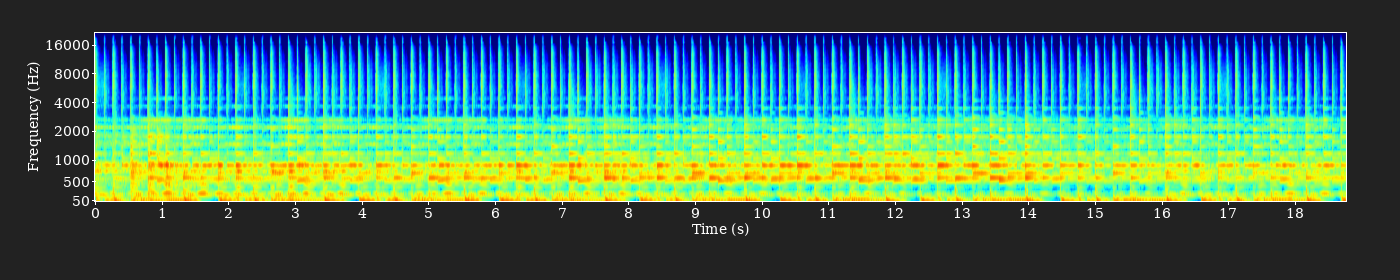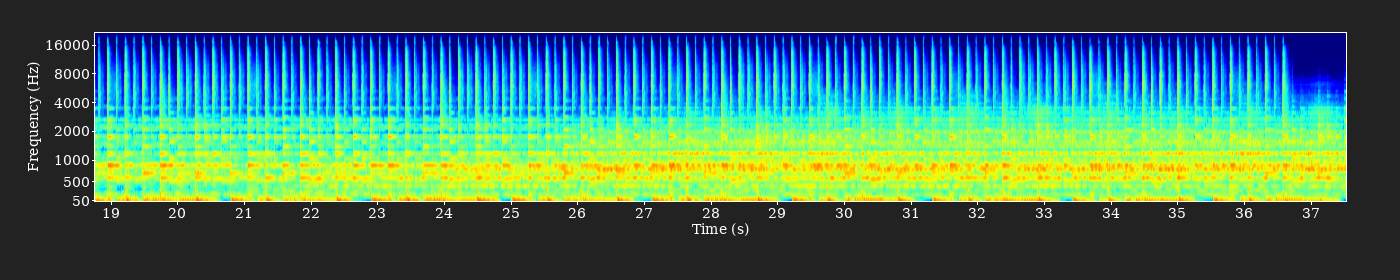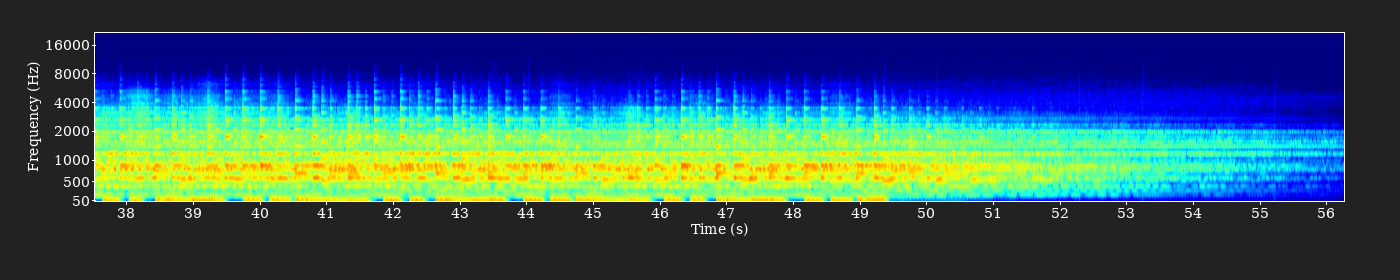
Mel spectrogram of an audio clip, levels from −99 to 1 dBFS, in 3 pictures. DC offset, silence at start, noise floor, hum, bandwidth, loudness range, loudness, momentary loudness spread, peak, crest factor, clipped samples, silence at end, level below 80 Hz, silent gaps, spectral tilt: under 0.1%; 0 s; -58 dBFS; 50 Hz at -45 dBFS; 20 kHz; 5 LU; -25 LUFS; 6 LU; -6 dBFS; 18 dB; under 0.1%; 1.7 s; -32 dBFS; none; -4 dB/octave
